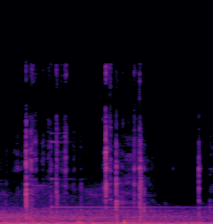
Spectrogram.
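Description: Faint, scattered light clicks and rattles of a plastic wiring-harness connector and its corrugated loom being handled and fitted onto a sensor on the engine's water pump.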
